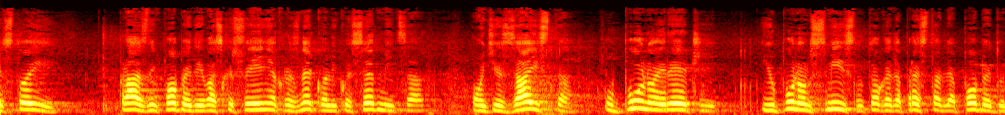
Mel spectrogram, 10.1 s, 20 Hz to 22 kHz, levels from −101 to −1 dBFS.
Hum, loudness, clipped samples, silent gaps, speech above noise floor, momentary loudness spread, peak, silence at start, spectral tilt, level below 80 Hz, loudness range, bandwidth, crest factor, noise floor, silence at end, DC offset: none; -20 LUFS; under 0.1%; none; 27 dB; 14 LU; -2 dBFS; 0 s; -6 dB/octave; -58 dBFS; 2 LU; 15.5 kHz; 18 dB; -46 dBFS; 0 s; under 0.1%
